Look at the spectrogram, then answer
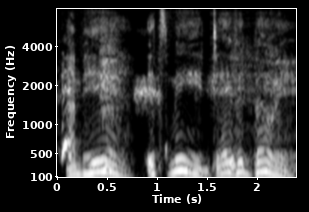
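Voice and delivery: deliberate high, slow, drawn-out possessing spirit voice. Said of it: "he took over [name]'s body".

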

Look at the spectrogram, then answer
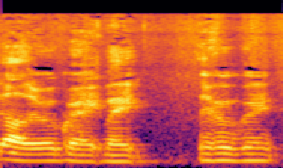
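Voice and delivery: fast, scornful, disdainful, dismissive tone. Echoing the other speaker's remark back at him, mocking a disdainful tone. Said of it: "The disdain in your voice".

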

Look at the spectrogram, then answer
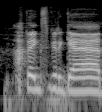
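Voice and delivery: put-on real heavy Chicago accent. Retelling the response everyone said in church, real Chicago accent. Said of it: "In this real Chicago way".

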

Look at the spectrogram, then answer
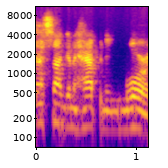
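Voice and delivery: play-acted heated, intense, furious, angry delivery. Retelling a teammate's rant after striking out: imitating an angry, intense teammate. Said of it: "he is so intense".

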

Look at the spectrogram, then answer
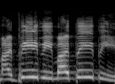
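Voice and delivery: very high, very slow, drawn-out tearful crying yell. Retelling the moment at the car, imitating Maylee crying and yelling. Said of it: "Maylee just begins crying, and she's yelling".

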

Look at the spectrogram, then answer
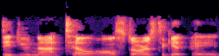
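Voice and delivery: ordinary talk, nothing marked

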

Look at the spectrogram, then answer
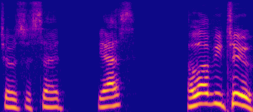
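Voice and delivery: plain

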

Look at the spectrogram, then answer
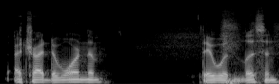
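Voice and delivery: acted flat, dead-serious tone. Retelling how Elon answered when asked what he thought: dead-serious monotone. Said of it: "he was like a fucking monotone, dead serious".

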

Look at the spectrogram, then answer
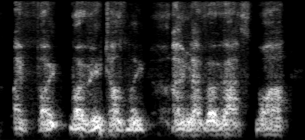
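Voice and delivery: rough, creaky, guttural death metal growl from deep down. Rereading a poem's line as a metal lyric: death metal growl. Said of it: "that's how you fucking wreck a voice".

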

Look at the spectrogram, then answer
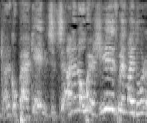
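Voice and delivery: mock very high-pitched, shrill shouting. Retelling a mother yelling at a man on the beach: imitating someone yelling. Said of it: "starts yelling at the man".

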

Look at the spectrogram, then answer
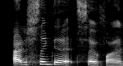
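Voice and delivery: normal talking voice

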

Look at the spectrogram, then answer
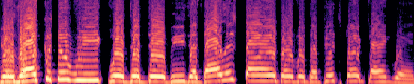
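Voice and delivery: squeaky, very high-pitched voice. Asked to do it one more time, imitating the other speaker's voice. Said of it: "That sounds just like you".

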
